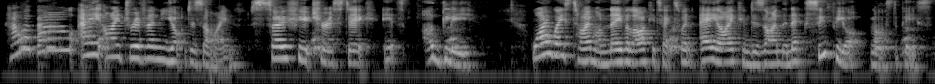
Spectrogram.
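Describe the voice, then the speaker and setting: A woman's voice: fairly high pitch, expressive, measured pace. Middle-aged woman reading out her article, sassy and sarcastic, tossing in little asides.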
